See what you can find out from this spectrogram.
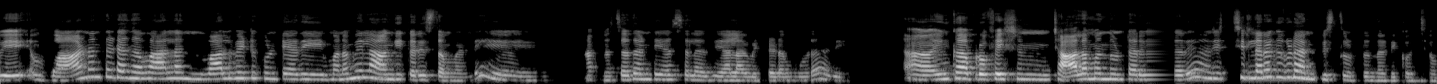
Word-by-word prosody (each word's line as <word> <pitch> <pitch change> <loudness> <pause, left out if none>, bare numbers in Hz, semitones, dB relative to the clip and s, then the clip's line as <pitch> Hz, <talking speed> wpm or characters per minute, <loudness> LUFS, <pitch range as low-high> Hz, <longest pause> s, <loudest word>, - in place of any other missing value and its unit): వే 410 -1 +5 0.4
వాడంతటగా 305 - +1
వాళ్ళన్ 270 +1 +2 0.2
వాళ్ళు 255 +2 +3
పెట్టుకుంటే 275 -3 -2
అది 240 0 -2 0.2
మనమెలా 290 +7 +1
అంగీకరిస్తామండి. 210 - -4 1.0
నాకు 205 0 -8
నచ్చదండి 235 +5 -2
అస్సలది 205 -3 -6
అలా 180 0 0
పెట్టడం 180 0 -6
కూడా 195 +6 -8
అది. 185 -3 -10 0.7
ఆ! - - +3 0.3
ఇంకా 255 +3 +3 0.2
ప్రొఫెషన్ 240 0 +3 0.3
చాలా 245 +4 +8
మందుంటారు 235 -3 0 0.3
గదా! 245 +8 -1
అది 280 -1 -1 0.2
చిల్లరగా 320 +2 +2
గూడా 320 -2 +4
అనిపిస్తుంటుందండి 185 -8 -6
కొంచెం. 165 0 -12
235 Hz, 110 wpm, -21 LUFS, 195-275 Hz, 1.0 s, చాలా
